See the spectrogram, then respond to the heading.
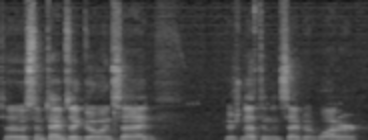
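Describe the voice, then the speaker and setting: A man in casual voice chat with friends while playing a game, explaining things haltingly with fillers. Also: a little high, darkish tone. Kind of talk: casual voice-chat gameplay talk.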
